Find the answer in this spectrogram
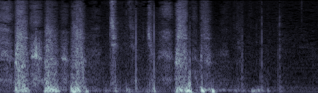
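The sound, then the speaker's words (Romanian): A voice imitates heavy breathing, portraying the biblical Tabitha beginning to breathe again: a run of quick, breathy panting bursts, loud at first and trailing off, with no words spoken. “Hei, a început să respire.”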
